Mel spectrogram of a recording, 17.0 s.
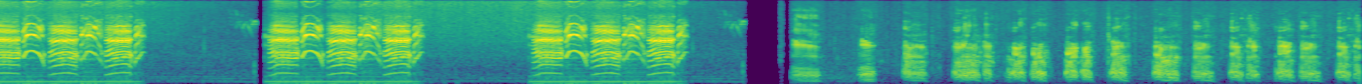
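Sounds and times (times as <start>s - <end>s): high honking calls: 0.0s - 1.9s, 3.4s - 5.4s, 6.6s - 8.8s
pig grunting: 10.0s - 17.0s.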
